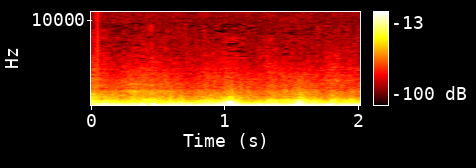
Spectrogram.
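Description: Faint room noise with a steady low hum, in a pause between speech.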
